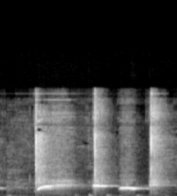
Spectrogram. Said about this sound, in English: That was the worst whistle you've done all week. It's unbelievable. You're in the shower, you're whistling. You're walking around the house, you're whistling. You can't even do it for the pod.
